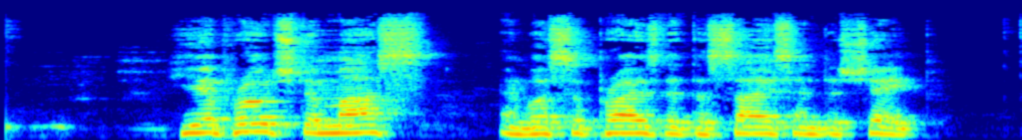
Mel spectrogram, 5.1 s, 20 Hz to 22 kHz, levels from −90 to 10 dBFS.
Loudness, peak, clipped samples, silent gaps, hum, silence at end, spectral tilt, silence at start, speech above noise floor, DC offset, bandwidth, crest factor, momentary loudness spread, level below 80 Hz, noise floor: -20 LUFS; -4 dBFS; under 0.1%; none; none; 0.55 s; -4.5 dB/octave; 0.05 s; 36 dB; under 0.1%; 16 kHz; 18 dB; 8 LU; -58 dBFS; -56 dBFS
